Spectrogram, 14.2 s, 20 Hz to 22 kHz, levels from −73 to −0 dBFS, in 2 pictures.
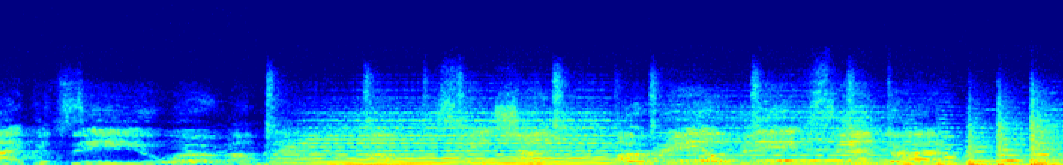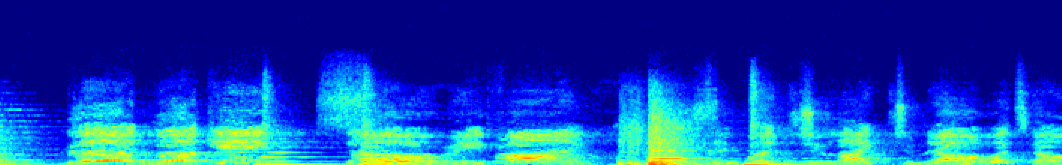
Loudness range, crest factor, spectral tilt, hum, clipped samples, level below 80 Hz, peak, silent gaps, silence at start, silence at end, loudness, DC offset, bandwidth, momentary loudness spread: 2 LU; 20 dB; -3.5 dB/octave; none; under 0.1%; -56 dBFS; -4 dBFS; none; 0 s; 0 s; -23 LUFS; under 0.1%; over 20 kHz; 10 LU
